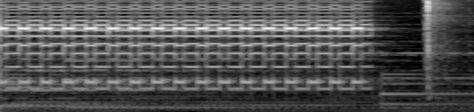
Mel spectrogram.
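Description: A hotel telephone rings with a rapid, pulsing electronic trill that repeats steadily for almost two seconds, then stops abruptly. A short click follows.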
